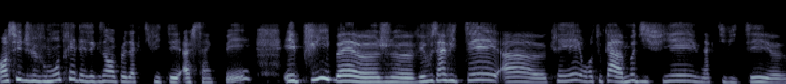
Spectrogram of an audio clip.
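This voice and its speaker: Her pitch is fairly high and her intonation lively as a woman speaks at a fairly slow pace. The sound is dry and close with no echo, over a quiet background. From Belgium. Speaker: educational technology trainer. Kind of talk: conference workshop presentation. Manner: hesitant, many fillers.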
